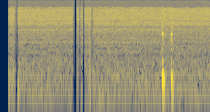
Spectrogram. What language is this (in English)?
Czech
